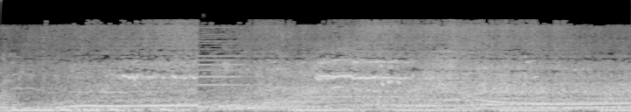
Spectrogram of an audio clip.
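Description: Cars roar and tires skid in an illegal street race. Loud engines and squealing rubber blend into a continuous roar, with sustained whining tones, one of them sweeping upward near the end.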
